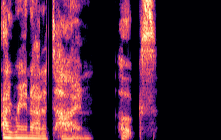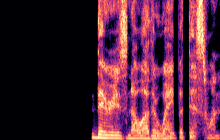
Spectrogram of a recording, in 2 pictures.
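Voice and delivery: gentle, soft, quiet soft-spoken voice. A game master voices a different character speaking to another character: soft-spoken voice. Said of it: "a softer voice, someone who's more soft-spoken".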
